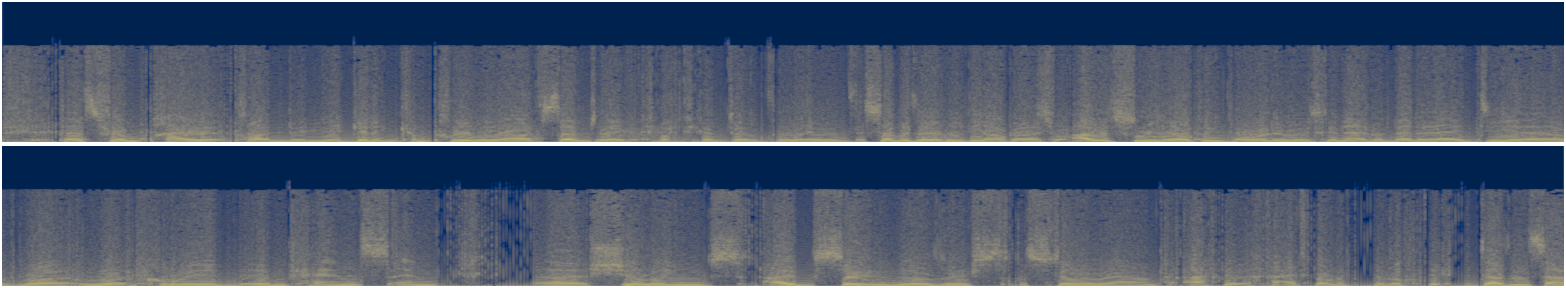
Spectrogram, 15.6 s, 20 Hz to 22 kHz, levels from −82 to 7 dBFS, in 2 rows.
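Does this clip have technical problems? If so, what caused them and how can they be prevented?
Yes. A stuck bit causes harsh, buzzy distortion across the speech and fills the pauses with steady noise. The likely cause is one data bit held fixed by a faulty line or converter, shifting about half the samples by a step of about -20 dBFS. On a waveform, the pauses show square-edged jumps instead of a flat line. On a spectrogram, broadband haze covers those gaps. Checking converter wiring and running a bit-pattern test before recording would prevent it.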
